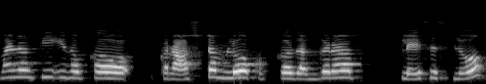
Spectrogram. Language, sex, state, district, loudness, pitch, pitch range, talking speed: Telugu, female, Telangana, Karimnagar, -17 LUFS, 300 Hz, 270-315 Hz, 110 wpm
